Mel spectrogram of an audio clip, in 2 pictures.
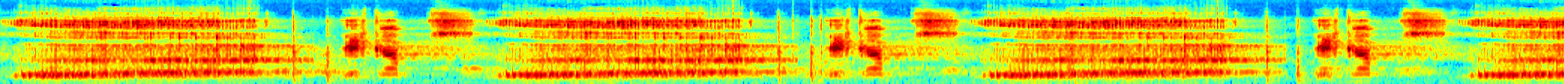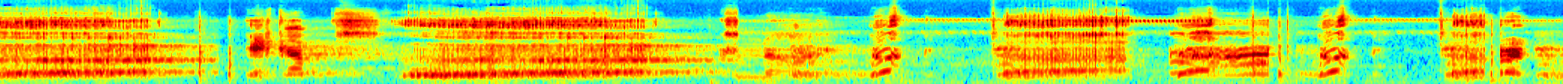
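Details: Dingo burping repeatedly, each burp a long, drawn-out, tonal croak followed by shorter gulping sounds: eructation (burping).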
